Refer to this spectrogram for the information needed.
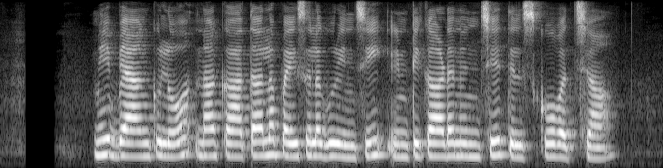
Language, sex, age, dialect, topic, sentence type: Telugu, male, 18-24, Telangana, banking, question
